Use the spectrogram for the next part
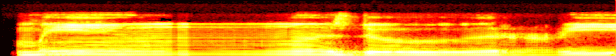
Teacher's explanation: nun sukun bertemu zal atau tanwin bertemu zal dibaca dengung dan samar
